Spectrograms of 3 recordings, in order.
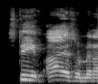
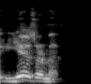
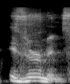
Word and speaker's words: Yzerman: You notice I did pronounce his name Steve Yzerman. I didn't go Bill Clinton uh, like a 97 and say Steve Yizerman because I respect the man. I learned his name properly. Yzerman.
